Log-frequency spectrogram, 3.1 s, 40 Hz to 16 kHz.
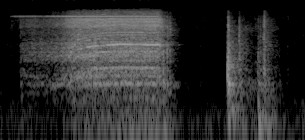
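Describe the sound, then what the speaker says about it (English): A power drill cuts a countersink into a hole during a 450RL build, whining steadily for about a second and a half, then two short bursts follow, with no talking. "We're going to put a little countersink in it so it looks nice."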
